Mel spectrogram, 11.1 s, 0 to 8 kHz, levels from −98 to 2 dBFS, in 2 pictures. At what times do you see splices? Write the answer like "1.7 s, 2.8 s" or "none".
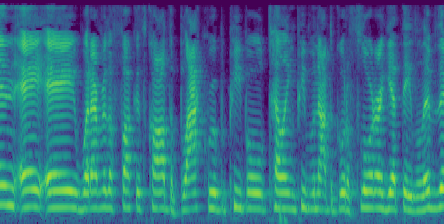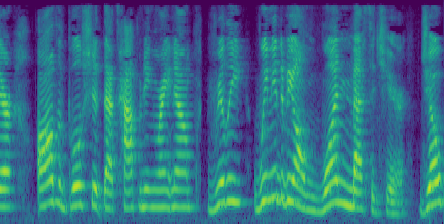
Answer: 8.1 s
